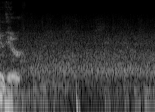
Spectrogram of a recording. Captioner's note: crowd Noises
